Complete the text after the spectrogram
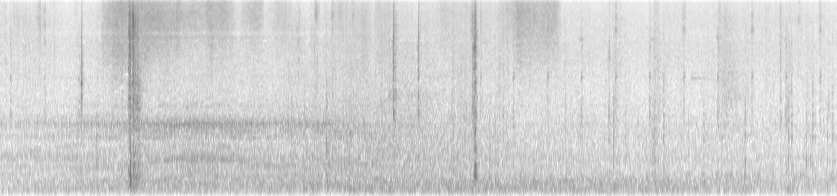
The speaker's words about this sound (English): Can I inch my way through? Yeah, okay. Maybe, but I probably shouldn't hit this lady in her stroller. And I probably shouldn't. Let's see if we can inch through here without banging up my car.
